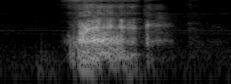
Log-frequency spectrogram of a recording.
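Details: Papillon dog named Popo having a reverse sneeze, a spasm said to be common in small dogs; one harsh, raspy snorting burst lasting under a second, then a brief second snort, in a quiet indoor room.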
